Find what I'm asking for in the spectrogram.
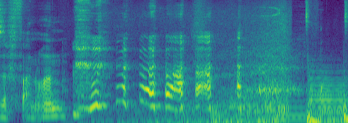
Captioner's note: laughs; gentle music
